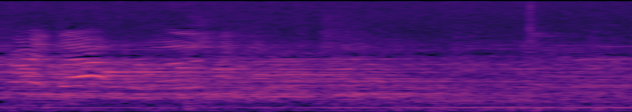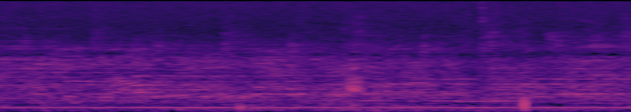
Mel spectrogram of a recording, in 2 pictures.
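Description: Shopping-mall background: a steady low hum under background music, with voices and a child's voice, the loudest in the first second. A single sharp click sounds near the end.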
